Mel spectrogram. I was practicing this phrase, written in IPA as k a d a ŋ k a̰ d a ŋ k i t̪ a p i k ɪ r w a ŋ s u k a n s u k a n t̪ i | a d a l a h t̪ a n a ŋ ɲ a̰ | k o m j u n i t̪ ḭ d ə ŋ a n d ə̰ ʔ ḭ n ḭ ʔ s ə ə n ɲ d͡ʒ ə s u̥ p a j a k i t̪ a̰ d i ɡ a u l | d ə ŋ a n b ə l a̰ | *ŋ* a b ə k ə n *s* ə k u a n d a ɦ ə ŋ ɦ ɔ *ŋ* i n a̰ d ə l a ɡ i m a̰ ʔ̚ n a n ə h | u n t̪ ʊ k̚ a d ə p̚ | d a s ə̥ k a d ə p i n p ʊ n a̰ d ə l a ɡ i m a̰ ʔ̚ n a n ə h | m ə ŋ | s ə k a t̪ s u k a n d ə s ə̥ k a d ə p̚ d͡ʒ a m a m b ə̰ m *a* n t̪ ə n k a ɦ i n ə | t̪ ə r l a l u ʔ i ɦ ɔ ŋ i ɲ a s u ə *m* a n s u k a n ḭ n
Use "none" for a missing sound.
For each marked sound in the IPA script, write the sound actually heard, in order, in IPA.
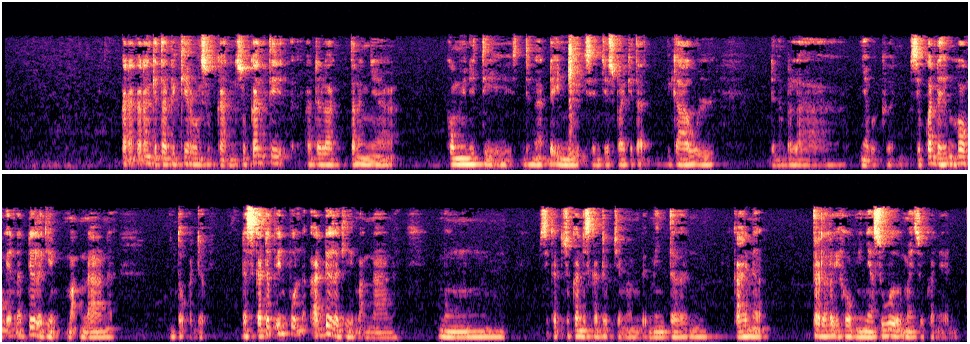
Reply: ɲ, s, ŋ, i, m

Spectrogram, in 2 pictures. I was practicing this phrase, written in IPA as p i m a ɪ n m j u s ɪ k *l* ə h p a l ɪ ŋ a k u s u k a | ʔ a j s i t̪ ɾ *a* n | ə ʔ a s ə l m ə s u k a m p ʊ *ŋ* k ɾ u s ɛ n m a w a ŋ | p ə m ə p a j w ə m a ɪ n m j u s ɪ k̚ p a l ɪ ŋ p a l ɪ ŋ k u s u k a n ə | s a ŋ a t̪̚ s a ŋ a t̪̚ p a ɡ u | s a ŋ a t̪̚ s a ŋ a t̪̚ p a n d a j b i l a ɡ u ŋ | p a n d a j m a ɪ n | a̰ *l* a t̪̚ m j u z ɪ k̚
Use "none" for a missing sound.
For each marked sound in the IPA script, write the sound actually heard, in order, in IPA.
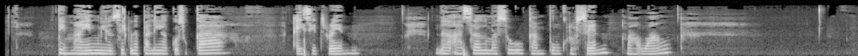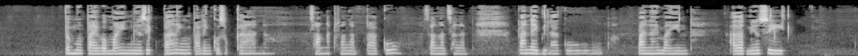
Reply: l, ɛ, ŋ, l

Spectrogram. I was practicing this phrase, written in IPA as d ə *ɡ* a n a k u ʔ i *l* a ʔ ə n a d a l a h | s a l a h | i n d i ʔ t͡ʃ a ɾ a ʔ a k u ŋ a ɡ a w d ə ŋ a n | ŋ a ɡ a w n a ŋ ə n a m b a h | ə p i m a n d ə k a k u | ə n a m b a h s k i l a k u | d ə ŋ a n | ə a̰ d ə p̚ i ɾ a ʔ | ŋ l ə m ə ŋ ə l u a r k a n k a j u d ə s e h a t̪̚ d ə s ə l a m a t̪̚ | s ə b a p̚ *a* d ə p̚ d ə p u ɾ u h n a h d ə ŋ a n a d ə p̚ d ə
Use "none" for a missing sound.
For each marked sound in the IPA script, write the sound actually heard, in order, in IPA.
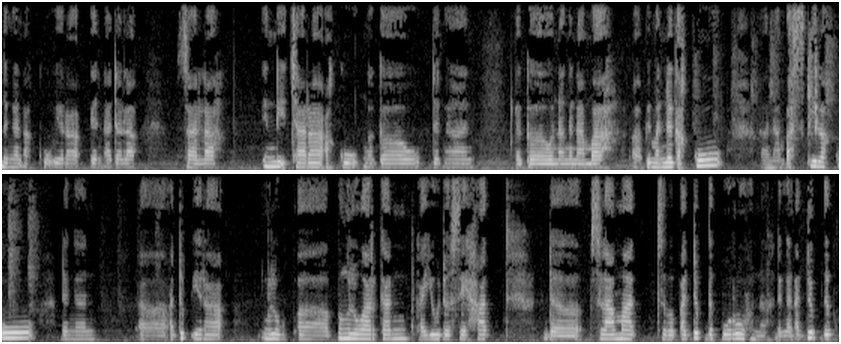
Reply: ŋ, ɾ, a

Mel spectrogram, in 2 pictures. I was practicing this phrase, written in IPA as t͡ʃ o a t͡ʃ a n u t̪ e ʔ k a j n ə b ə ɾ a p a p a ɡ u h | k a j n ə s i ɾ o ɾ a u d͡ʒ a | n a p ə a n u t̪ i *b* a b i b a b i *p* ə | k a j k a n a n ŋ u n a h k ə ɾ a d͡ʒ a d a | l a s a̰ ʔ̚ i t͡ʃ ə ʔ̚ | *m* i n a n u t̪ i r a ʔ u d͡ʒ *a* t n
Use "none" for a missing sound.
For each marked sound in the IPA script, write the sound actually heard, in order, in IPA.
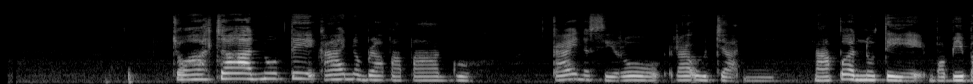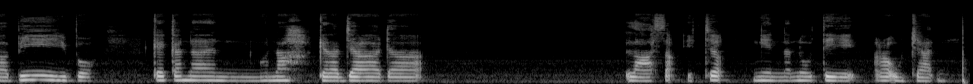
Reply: b, b, ŋ, a

